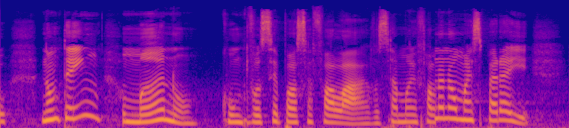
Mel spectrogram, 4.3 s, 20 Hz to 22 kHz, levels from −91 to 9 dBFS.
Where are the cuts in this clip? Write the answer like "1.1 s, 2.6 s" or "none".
0.9 s, 1.9 s, 2.9 s, 3.3 s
